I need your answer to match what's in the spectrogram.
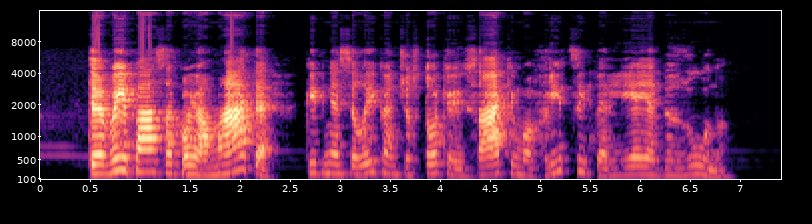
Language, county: Lithuanian, Panevėžys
